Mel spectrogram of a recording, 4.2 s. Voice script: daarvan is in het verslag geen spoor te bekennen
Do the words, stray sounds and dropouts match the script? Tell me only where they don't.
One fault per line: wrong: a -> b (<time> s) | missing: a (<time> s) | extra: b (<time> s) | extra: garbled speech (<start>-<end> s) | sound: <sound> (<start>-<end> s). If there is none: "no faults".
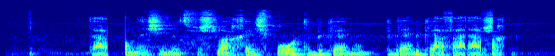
sound: dropout (0.8-0.9 s)
extra: garbled speech (2.9-3.8 s)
